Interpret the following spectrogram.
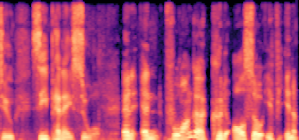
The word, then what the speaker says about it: Fuaga: And by the way, I know it is spelled Fuaga. There's a silent N, just like Tua Tango Vailoa. It is Fuanga. Oh, really? I would say Fuaga. It's not Fuaga. Oh. It's Fuanga. It's Fuanga. Fuanga. Like 100%.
